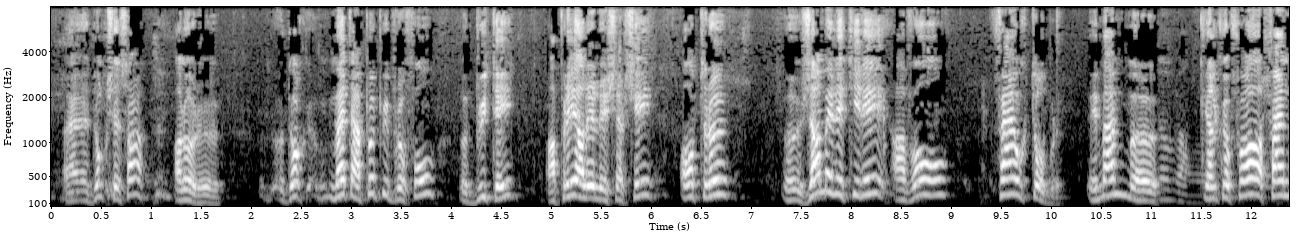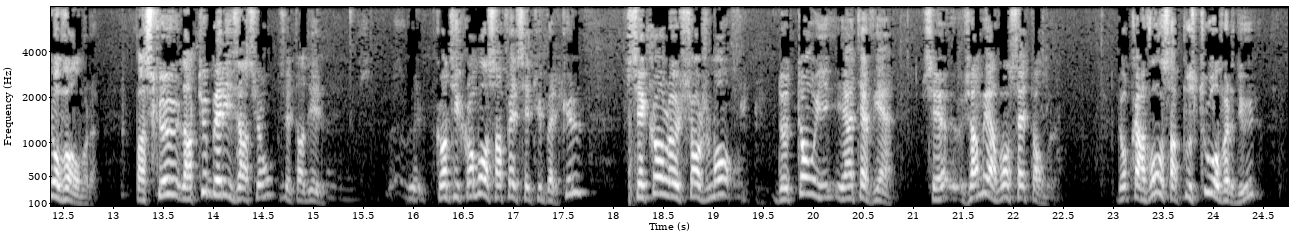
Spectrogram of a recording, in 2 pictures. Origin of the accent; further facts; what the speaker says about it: Belgium; parce que je vois qu'il y a beaucoup de Français, moi je suis belge.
